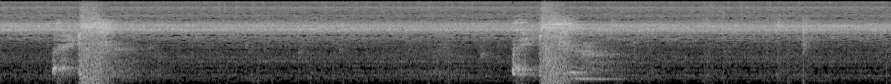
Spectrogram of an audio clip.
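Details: Two forceful sneezes, each with a quick intake before the burst, over the steady hiss of running shower water; a big cold sneezing fit leaving a sore nose.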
